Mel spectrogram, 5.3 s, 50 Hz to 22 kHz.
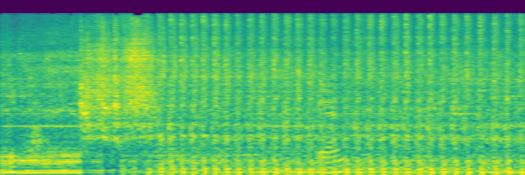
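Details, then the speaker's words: Rusi Chariot 175 trike, older single-cylinder engine, start on Shell Advance oil after switching from a thicker oil that made starting hard: catches first try and settles into a crisp, even idle of about six beats a second. "Hindi siya mahirap i-start sa umaga, unlike nung unang oil natin na medyo makapal, ay mahirap i-start."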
